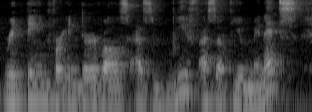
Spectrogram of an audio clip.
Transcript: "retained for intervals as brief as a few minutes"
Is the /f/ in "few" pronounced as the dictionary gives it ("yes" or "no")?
yes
